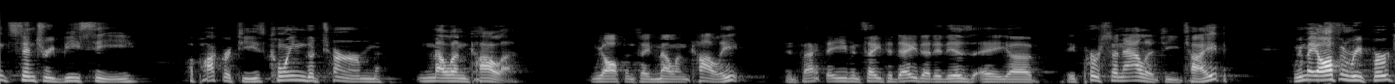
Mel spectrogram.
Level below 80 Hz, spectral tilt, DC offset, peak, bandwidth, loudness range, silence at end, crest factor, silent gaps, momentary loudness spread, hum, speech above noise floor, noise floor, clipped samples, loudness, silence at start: -68 dBFS; -5.5 dB/octave; under 0.1%; 0 dBFS; 7.6 kHz; 6 LU; 0 s; 22 dB; none; 14 LU; none; 53 dB; -74 dBFS; under 0.1%; -21 LUFS; 0 s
